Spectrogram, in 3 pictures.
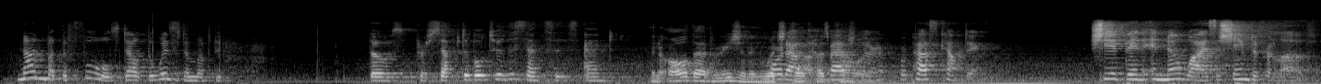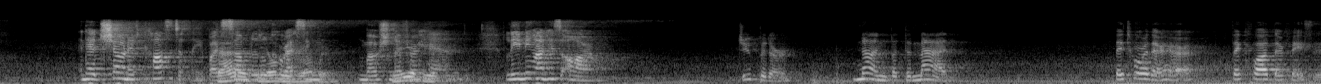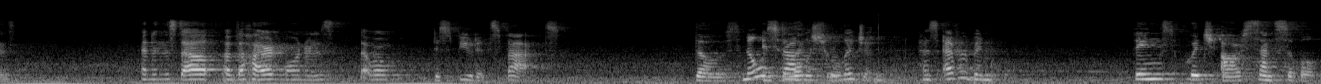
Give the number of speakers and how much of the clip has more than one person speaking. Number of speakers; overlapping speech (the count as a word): five, about 11%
